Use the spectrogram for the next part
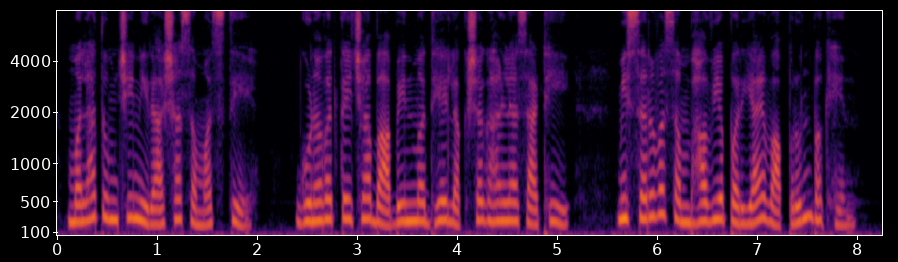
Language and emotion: Marathi, sad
